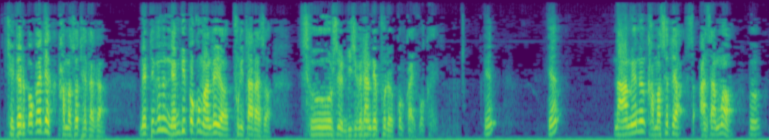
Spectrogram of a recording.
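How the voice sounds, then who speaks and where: A man's voice: high voice, fairly bright tone, slightly rough. A male preacher giving a jokey, folksy sermon and having the congregation repeat after him. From Gyeongsang region of Korea. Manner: breaks into sung hymn lines.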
